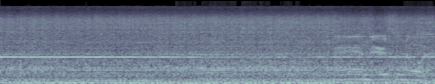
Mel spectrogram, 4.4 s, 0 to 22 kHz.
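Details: VW Vanagon 2.1 running: a thin, steady high-pitched hum above the engine rumble from behind the instrument cluster, appearing when the throttle is advanced; cause not yet found.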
